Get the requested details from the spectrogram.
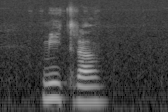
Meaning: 1. mitre (headgear worn on solemn occasions by church dignitaries) 2. mitre
- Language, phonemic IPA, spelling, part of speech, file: German, /ˈmiːtʀə/, Mitra, noun, De-Mitra.ogg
